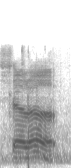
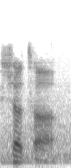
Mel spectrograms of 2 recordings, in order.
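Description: First: Said in the usual way. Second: "Shut up" in a lightly done British accent. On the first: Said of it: "you can't be like". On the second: Shown as a demonstration. Vlogger demonstrating the right way to say the song title, in a British accent. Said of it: "you gotta say it in, in the accent".

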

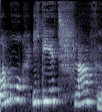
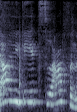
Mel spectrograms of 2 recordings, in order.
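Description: First: Imite a aluna acertando: schlafen começa “shla”, voz aguda; frase lenta e alta com chiado em schlafen. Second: Imite a aluna: schlafen dito “slafen”, voz aguda; frase lenta e alta com S puro em schlafen; S errado em schlafen. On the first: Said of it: "Aí outro dia ela falou". (schlafen com “x” inicial) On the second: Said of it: "você me falava schlafen". (schlafen com “s” sem chiado) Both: Retold or imitated.

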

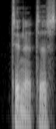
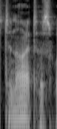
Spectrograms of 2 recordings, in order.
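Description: First: TINNITUS stressed on the first syllable, "TIN-ih-tus"; alternative pronunciation. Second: TINNITUS stressed on the second syllable, "tih-NIGHT-us"; alternative pronunciation. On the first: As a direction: say TINNITUS as TIN-ih-tus, short middle vowel. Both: Shown as a demonstration. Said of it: "tinnitus, whatever".

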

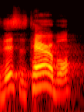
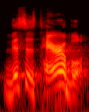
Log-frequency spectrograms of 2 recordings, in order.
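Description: First: A louder, angry cry of protest; raging. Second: A mild, deflated sigh of despair. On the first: Preacher voicing an angry believer's outcry, louder protest. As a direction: spit it out, hating it. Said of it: "You might rage against it". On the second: Preacher voicing a depressed believer, a touch of despair. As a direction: say it like you've given up. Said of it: "a despairing depression". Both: Retold or imitated.

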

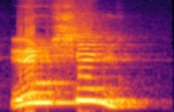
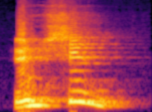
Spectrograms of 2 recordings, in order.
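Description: First: Much higher and louder call. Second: Said in the usual way. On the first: Acted. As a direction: call out to the tree so it hears. (roper høyere og lysere) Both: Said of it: "ropte den lille fuglen litt høyere".

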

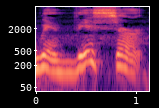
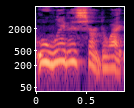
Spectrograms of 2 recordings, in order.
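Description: First: Slow deliberate. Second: Excited coaxing. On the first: Shown as a demonstration. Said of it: "No, no". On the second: Pretend.

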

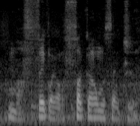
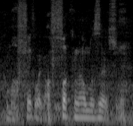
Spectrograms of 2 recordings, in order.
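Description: The two takes are said the same way.

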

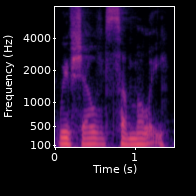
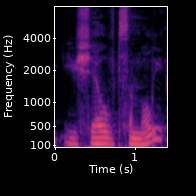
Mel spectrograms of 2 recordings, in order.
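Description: First: Said in the usual way. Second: Rising question on "Molly"; "Molly" drawn up into a baffled question; puzzled echo question. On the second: Retold or imitated. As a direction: repeat it slowly as a question, lifting "Molly". Echoing the bridesmaid as a question.

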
